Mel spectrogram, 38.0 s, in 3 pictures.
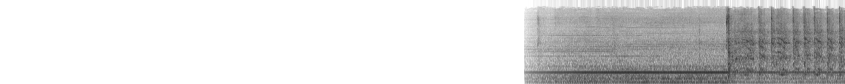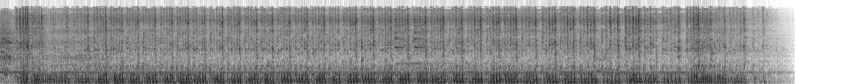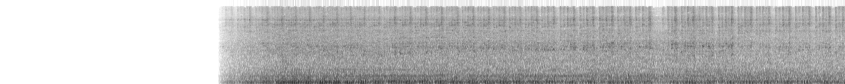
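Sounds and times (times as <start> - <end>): car engine cranking and running: 10.2 - 24.6, 28.7 - 38.0.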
